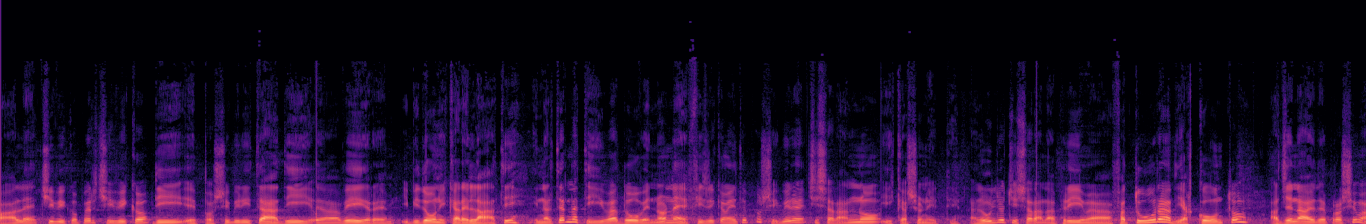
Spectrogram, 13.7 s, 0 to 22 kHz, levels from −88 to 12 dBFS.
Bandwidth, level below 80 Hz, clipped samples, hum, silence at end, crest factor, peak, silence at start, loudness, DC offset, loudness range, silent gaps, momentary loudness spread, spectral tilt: 13 kHz; -48 dBFS; under 0.1%; none; 0 s; 16 dB; 0 dBFS; 0 s; -17 LUFS; under 0.1%; 4 LU; none; 9 LU; -7.5 dB/octave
